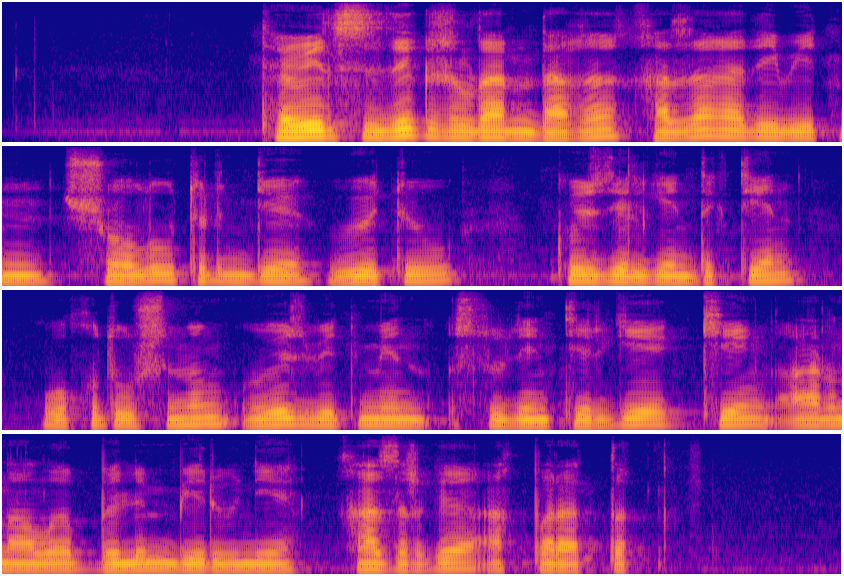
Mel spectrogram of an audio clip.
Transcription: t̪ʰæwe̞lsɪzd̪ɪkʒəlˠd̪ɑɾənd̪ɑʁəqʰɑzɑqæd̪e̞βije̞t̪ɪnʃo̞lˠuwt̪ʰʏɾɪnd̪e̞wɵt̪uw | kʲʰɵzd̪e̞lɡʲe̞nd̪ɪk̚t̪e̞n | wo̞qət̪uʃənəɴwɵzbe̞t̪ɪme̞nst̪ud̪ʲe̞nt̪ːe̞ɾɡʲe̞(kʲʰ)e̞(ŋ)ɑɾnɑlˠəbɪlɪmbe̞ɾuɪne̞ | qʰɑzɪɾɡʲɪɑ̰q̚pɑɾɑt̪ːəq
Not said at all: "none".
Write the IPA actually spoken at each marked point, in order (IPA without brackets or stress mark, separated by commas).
kʲʰ, ŋ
